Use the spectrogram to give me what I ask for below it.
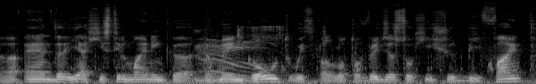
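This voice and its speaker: Someone with a non-native accent talks as music plays in the background. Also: man. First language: not English. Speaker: game streamer and commentator. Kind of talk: casual chat with viewers; live game commentary. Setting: live stream. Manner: halting, many fillers.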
